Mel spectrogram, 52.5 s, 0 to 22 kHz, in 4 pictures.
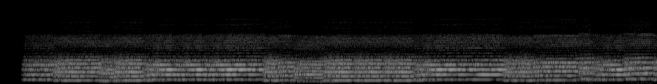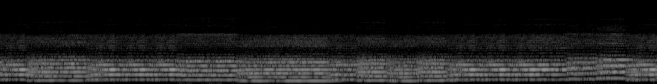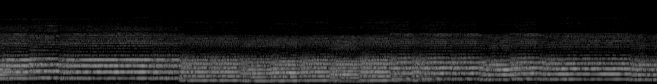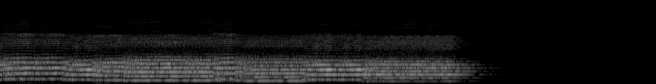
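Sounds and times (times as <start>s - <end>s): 
tenor choir singing: 0.4s - 48.9s.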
